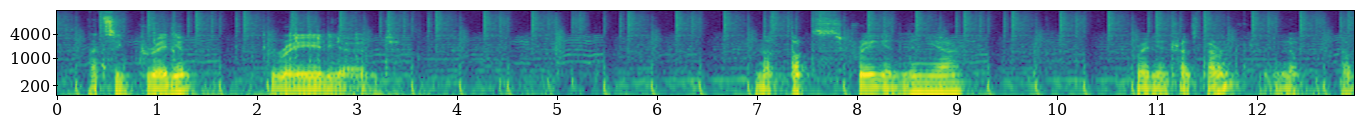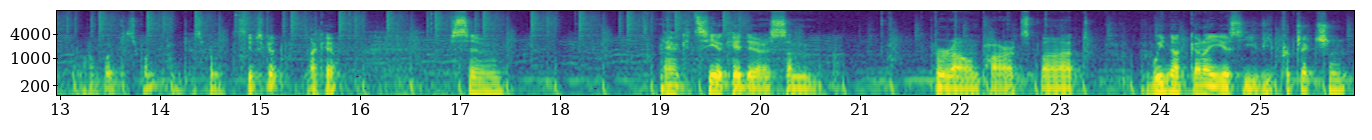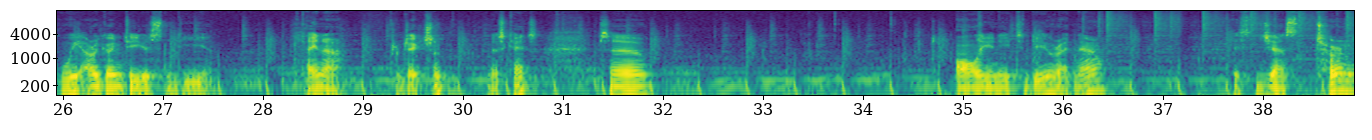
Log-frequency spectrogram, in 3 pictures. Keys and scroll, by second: 1.0 BackSpace, 2.5-3.4 typing, 5.2 t, 36.7 e.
